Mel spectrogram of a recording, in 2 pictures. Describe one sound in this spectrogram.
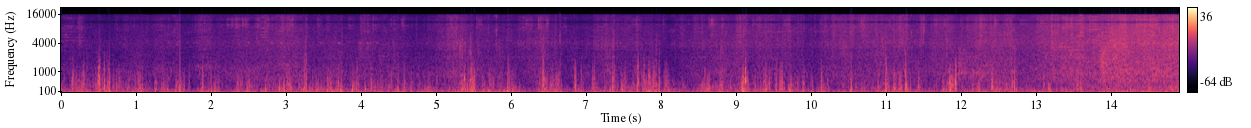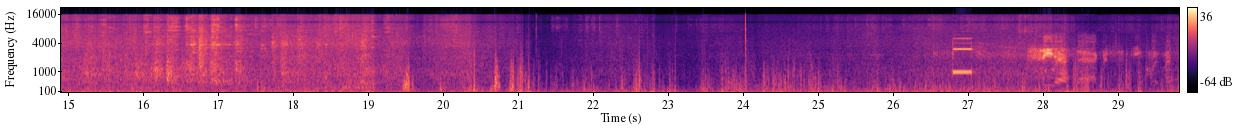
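A long freight train rumbles past close by.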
